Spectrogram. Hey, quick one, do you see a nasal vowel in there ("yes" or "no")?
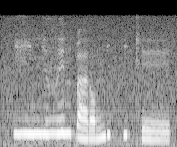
no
